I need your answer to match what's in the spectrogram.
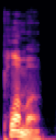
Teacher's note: >> So in standard British English, that B is absolutely silent, >> completely silent.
